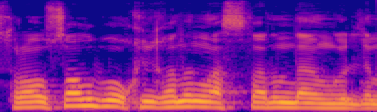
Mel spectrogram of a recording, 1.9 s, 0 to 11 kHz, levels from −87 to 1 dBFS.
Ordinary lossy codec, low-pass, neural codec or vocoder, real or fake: none; none; none; real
